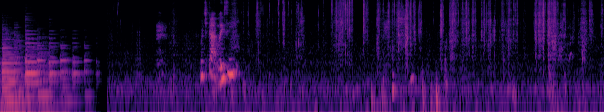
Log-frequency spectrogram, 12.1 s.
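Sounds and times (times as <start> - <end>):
dog chewing plush toy crinkling: 4.8 - 12.0.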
